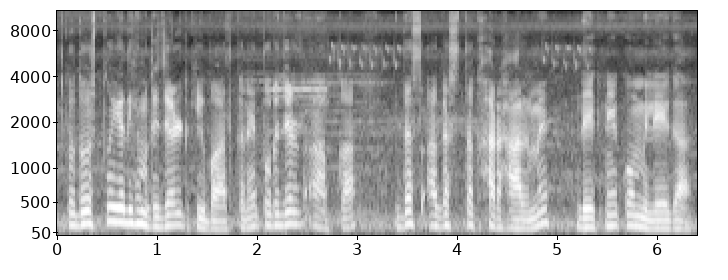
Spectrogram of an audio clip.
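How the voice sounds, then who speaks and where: Casting: man as exam coach, fairly high-voiced, informal and methodical, repeats phrases, noisy urban backdrop. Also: moderate pace, a bit bright. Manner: repetitive, step-by-step phrasing. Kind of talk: informal explanatory exam analysis addressed to students.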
